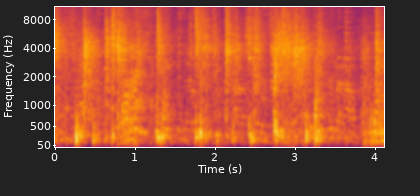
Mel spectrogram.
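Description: A German shepherd and another dog play-fighting, with frequent short, irregular whines and yips and scuffling knocks as they grapple.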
